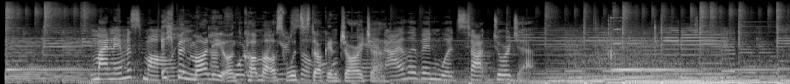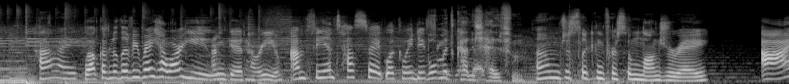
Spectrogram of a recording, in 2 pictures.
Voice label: VoiceOver

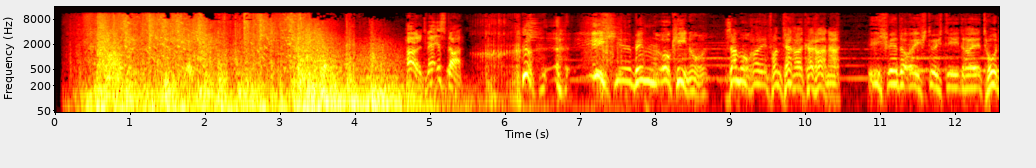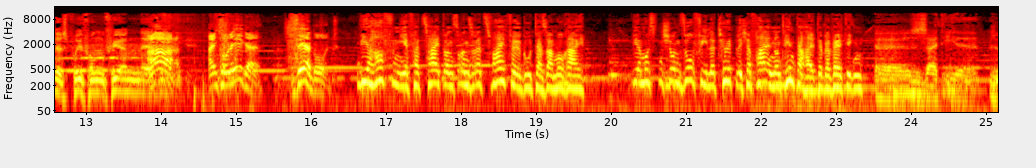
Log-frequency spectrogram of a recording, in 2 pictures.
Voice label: Sync Anime; Ninjago

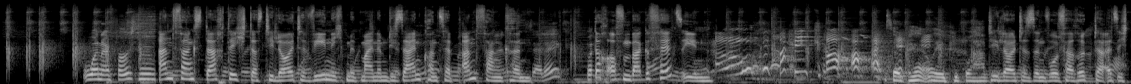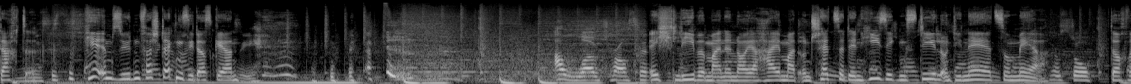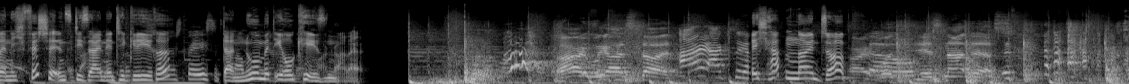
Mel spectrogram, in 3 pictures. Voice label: Voice Over; freudig / lebendig

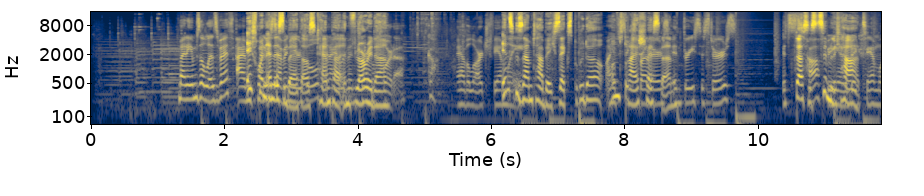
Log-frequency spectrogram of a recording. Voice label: VoiceOver

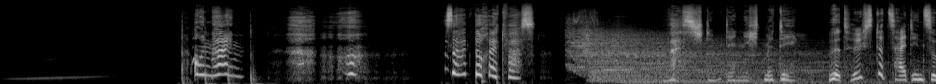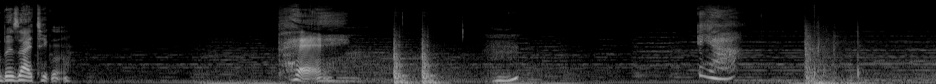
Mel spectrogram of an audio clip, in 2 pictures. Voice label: Anime

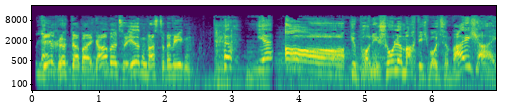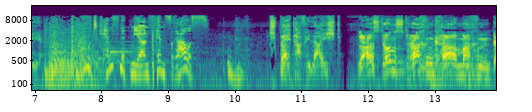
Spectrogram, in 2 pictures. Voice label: Sync Anime; MylittlePony; Trick

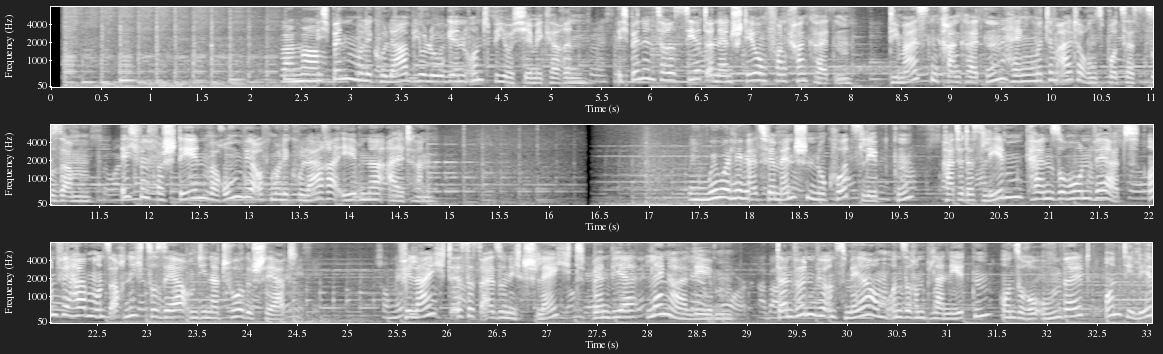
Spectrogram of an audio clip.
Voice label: Voice Over; Doku 2

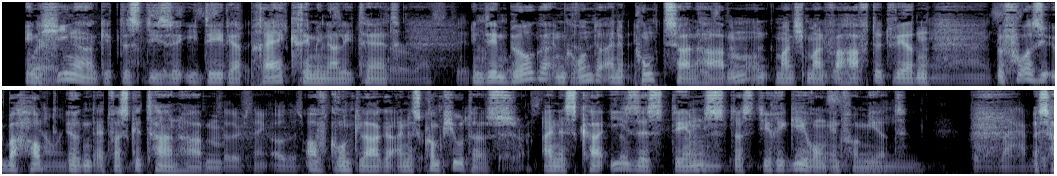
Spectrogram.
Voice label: Voice Over, Kuenstliche Intelligenz; rbb Kulturradio

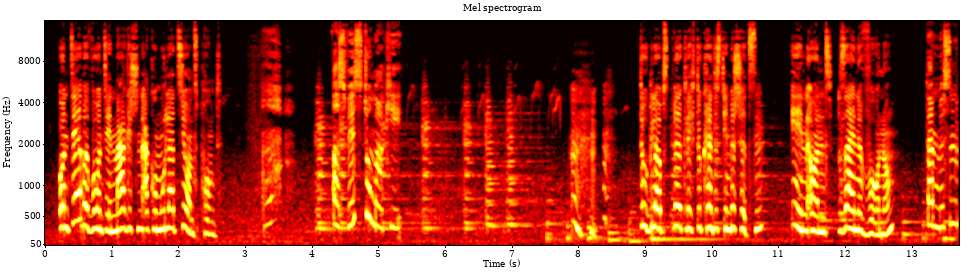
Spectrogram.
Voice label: Anime; Maki; Rolle Animé - böse

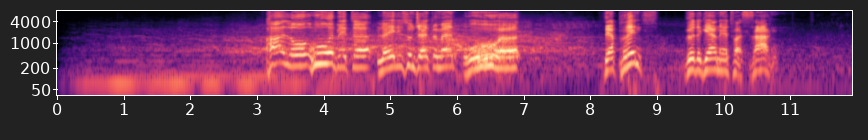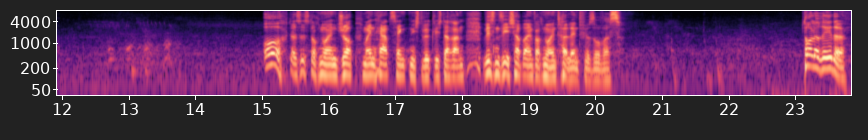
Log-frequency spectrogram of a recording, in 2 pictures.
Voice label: Animation; autoritär / sanft

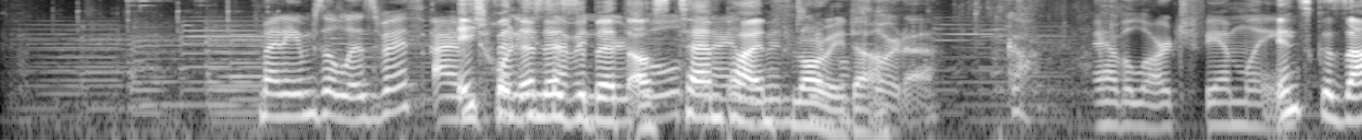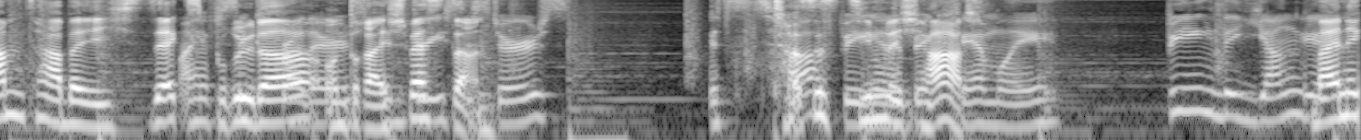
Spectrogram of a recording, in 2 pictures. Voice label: Voice Over

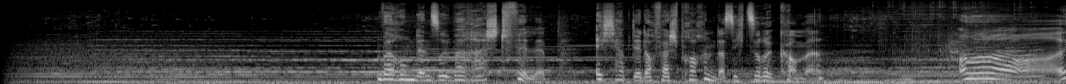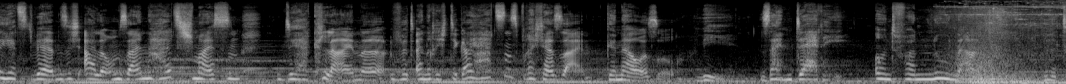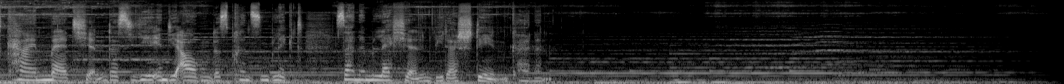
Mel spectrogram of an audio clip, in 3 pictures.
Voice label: Animation

